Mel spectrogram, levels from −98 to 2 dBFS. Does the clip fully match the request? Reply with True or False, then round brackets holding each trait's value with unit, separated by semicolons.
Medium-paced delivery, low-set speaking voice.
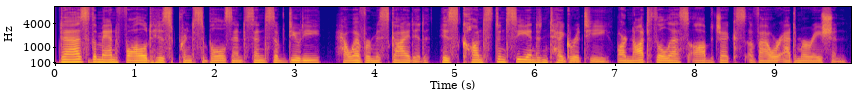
True (150 wpm; 120 Hz)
